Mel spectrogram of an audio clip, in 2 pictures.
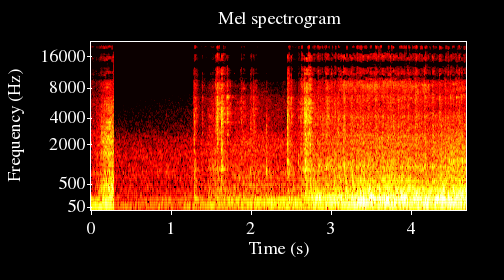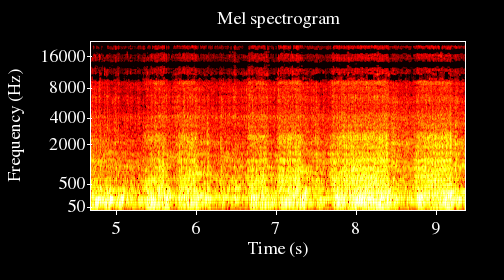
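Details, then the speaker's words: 1981 Mariner 8 hp outboard, which the owner thinks is the same as the Yamaha motor, running in a test barrel; catches after a quiet start and settles into a steady, even buzz with no misses: a great running motor. "Now this is another great running motor. It's one of my newer ones, and I think it's the same thing as the Yamaha motor."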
